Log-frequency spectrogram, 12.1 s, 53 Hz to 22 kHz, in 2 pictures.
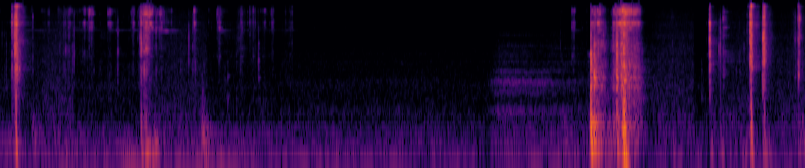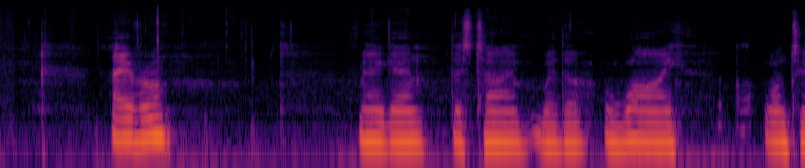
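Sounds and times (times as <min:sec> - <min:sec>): padlock clinking and rattling: 0:00.0 - 0:02.2, 0:04.3 - 0:06.1
padlock jangling: 0:00.0 - 0:02.2, 0:04.3 - 0:06.1.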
